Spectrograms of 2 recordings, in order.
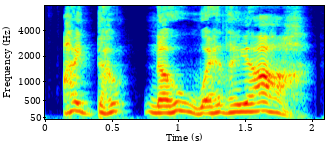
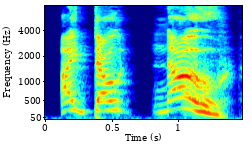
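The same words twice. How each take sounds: First: High, loud, drawn-out protest; anguished, slow shout; pained cry. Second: High, loud, drawn-out retort; exasperated high yell; snapping back. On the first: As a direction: cry it out through pain. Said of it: "I wince in pain". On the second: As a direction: snap back at your tormentors. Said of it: "I snap back at them". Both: A narrator's reading.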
